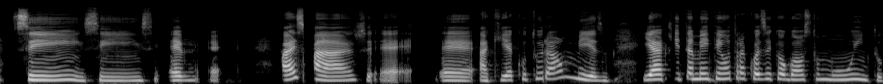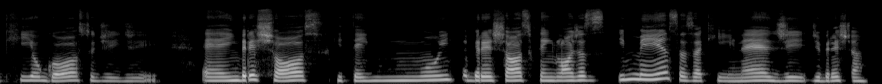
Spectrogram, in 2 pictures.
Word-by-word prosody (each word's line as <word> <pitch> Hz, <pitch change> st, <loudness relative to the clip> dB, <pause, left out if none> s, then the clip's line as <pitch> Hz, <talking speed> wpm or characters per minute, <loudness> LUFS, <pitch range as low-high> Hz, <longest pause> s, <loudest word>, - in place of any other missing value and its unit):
Sim 205 Hz, -1 st, +5 dB
sim, 175 Hz, -1 st, -3 dB
sim. 180 Hz, 0 st, -10 dB
É 190 Hz, 0 st, +4 dB, 0.3 s
é, -, -, -8 dB, 0.6 s
faz 235 Hz, +9 st, +6 dB
parte, 200 Hz, -2 st, +4 dB
é -, -, -4 dB, 0.3 s
é, 180 Hz, -2 st, +1 dB
aqui 185 Hz, +3 st, 0 dB
é 200 Hz, -, +2 dB
cultural 260 Hz, +6 st, -3 dB
mesmo. 195 Hz, -, +1 dB, 0.3 s
E 220 Hz, -, +6 dB
aqui 230 Hz, +2 st, +5 dB
também 255 Hz, +1 st, +2 dB
tem 255 Hz, +1 st, 0 dB
outra 265 Hz, +1 st, -2 dB
coisa 250 Hz, 0 st, +1 dB
que 245 Hz, -, -11 dB
eu 235 Hz, -, +4 dB
gosto 220 Hz, +1 st, -2 dB
muito, 220 Hz, -4 st, -1 dB
que 180 Hz, +3 st, -10 dB
eu 180 Hz, -1 st, -1 dB
gosto 175 Hz, +2 st, -2 dB
de 160 Hz, -1 st, -12 dB
de 155 Hz, +5 st, -14 dB, 0.4 s
é 175 Hz, -1 st, -2 dB
em 185 Hz, +1 st, +1 dB
brechós, 195 Hz, -2 st, +1 dB
que 175 Hz, -, -9 dB
tem 170 Hz, 0 st, -5 dB
muito 180 Hz, +4 st, -2 dB
brechós, 180 Hz, 0 st, +1 dB
tem 175 Hz, -1 st, -3 dB
lojas 180 Hz, +1 st, -2 dB
imensas 225 Hz, -3 st, 0 dB
aqui, 160 Hz, -1 st, -7 dB
né, 175 Hz, +3 st, 0 dB
de 165 Hz, 0 st, -4 dB
de 170 Hz, -2 st, -7 dB
brechó. 165 Hz, -2 st, -5 dB
185 Hz, 145 wpm, -23 LUFS, 175-220 Hz, 0.6 s, faz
